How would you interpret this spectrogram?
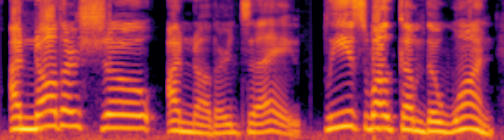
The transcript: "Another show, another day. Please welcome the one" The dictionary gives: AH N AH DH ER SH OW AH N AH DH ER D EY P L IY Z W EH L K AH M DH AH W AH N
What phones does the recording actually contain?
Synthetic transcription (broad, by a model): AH N AH DH ER SH OW AH N AH DH ER D EY P L IY Z W EH L K AH M DH AH W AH N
